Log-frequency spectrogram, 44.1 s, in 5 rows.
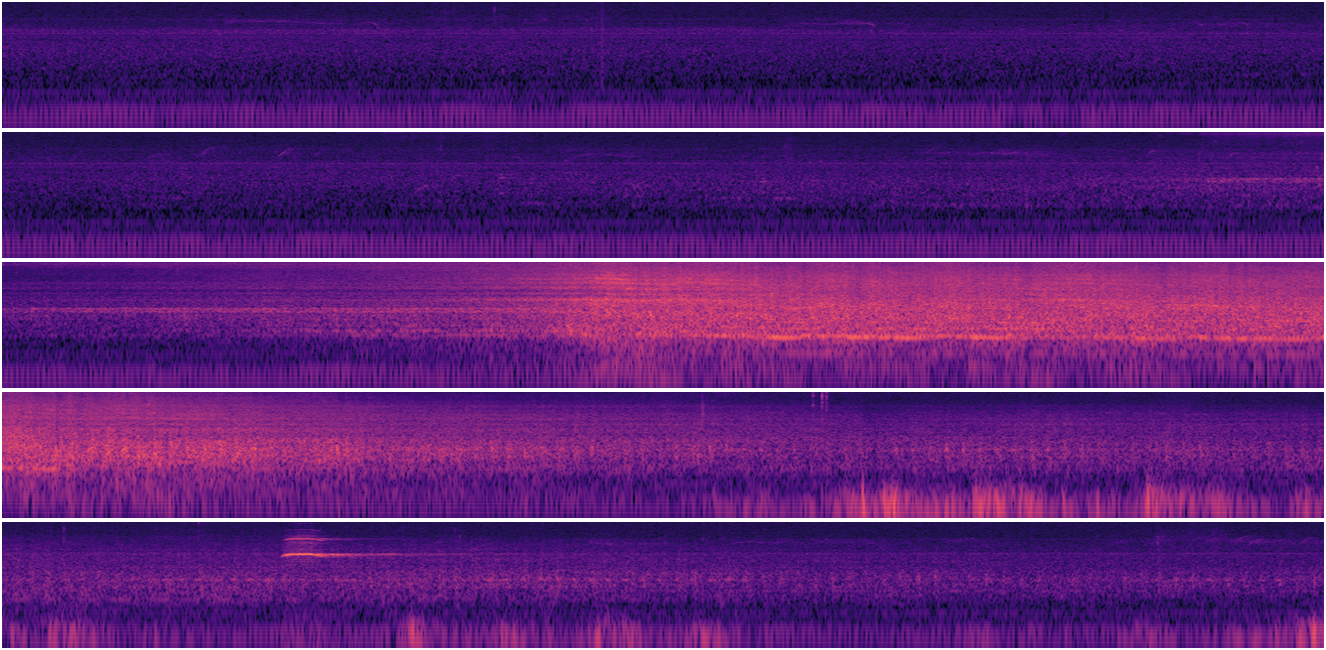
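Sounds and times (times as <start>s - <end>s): electric train passing: 13.0s - 44.0s.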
